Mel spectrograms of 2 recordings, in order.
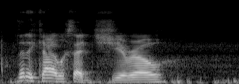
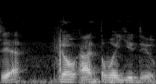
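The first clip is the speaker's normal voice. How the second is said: ordinary delivery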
